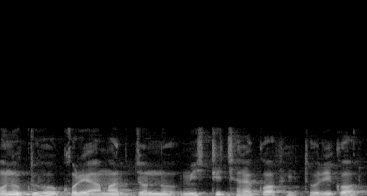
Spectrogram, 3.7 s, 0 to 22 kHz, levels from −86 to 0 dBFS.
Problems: none marked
